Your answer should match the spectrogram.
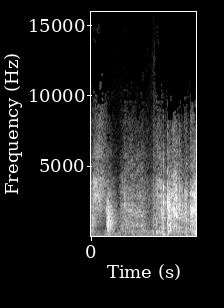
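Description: Loose paper pages of an activity folder being handled and leafed through: rustling, with a light knock about a third of a second in and another about a second and a half in.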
